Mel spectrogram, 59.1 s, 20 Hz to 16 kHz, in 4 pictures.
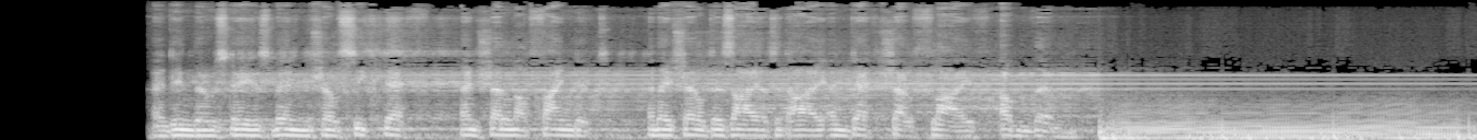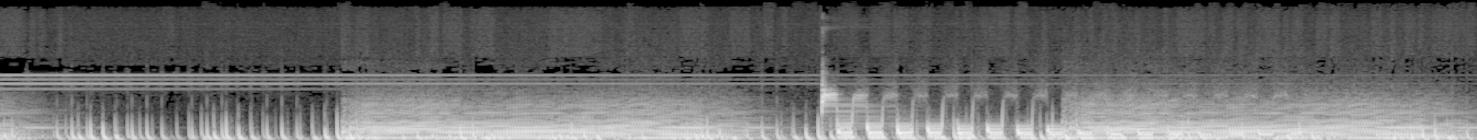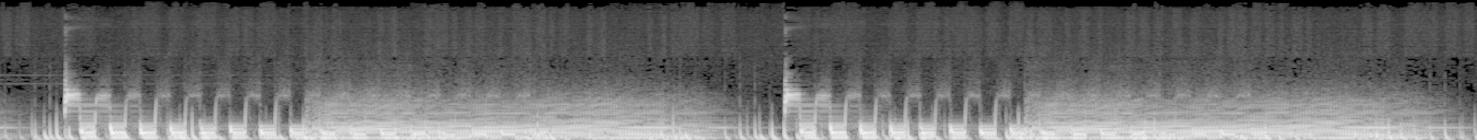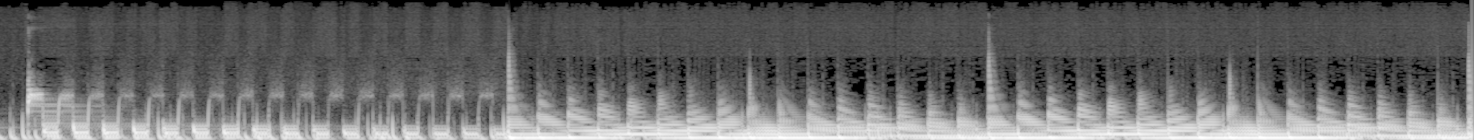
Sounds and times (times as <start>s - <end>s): Music: 1.5s - 59.0s
Throbbing: 4.1s - 59.0s.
